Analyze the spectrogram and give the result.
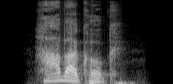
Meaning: Habakkuk
- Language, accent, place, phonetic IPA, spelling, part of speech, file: German, Germany, Berlin, [ˈhaːbakʊk], Habakuk, proper noun, De-Habakuk.ogg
